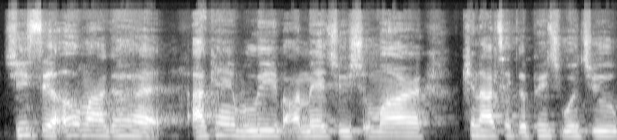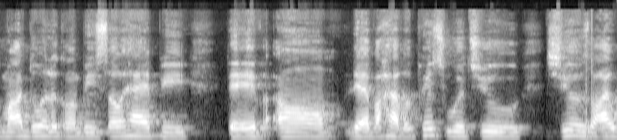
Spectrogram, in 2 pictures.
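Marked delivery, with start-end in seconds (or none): none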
